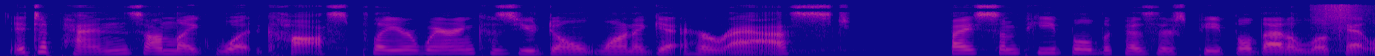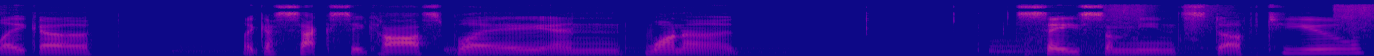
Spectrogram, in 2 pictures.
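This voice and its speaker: A woman's voice: low voice, lively intonation, unhurried. A young woman who grew up speaking Spanish chats casually while playing a game. She has a stutter and rambles, switching between talking to her viewers and reacting to the game. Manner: rambling, talks to chat and to the game at once. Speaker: streamer. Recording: game music playing behind.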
